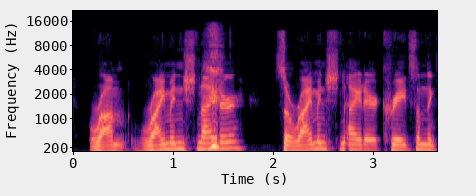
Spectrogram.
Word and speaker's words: Riemenschneider: 1492, one of these paintings, and the pronunciation of this guy's name is an absolute nightmare, but it's like Riemenschneider.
